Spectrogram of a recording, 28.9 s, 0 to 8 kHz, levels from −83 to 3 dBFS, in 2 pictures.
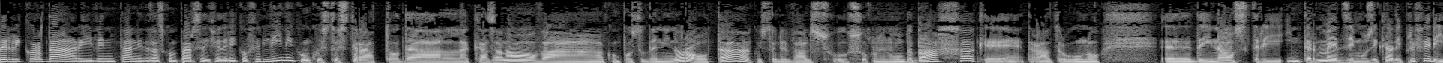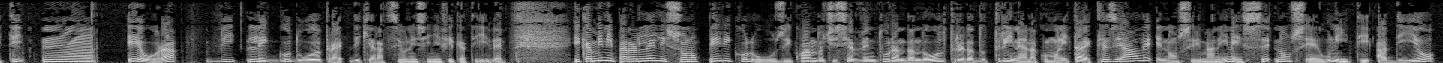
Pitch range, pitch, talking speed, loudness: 135-210 Hz, 155 Hz, 160 wpm, -15 LUFS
